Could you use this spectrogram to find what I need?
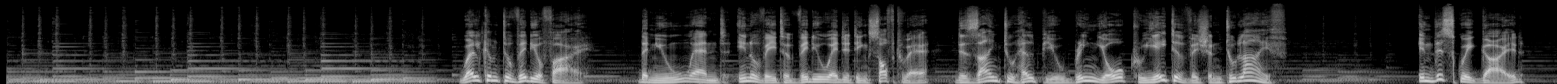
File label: EXPLAINER ENGLISH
